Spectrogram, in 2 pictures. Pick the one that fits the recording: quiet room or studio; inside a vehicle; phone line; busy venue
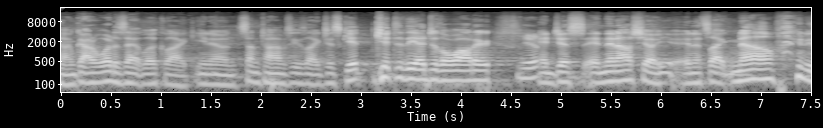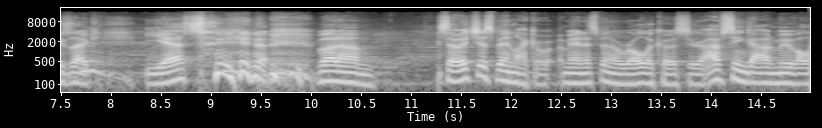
busy venue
